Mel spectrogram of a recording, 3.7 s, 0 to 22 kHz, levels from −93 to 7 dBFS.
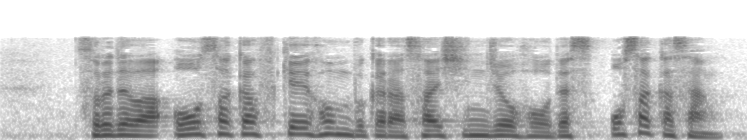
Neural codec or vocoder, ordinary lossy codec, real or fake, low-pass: none; none; real; 7.2 kHz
